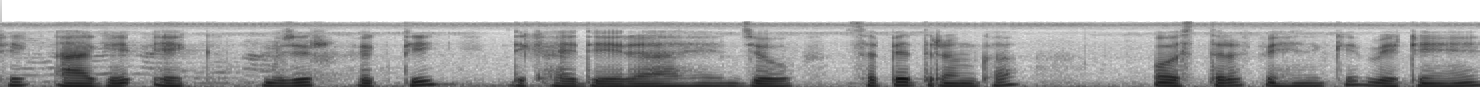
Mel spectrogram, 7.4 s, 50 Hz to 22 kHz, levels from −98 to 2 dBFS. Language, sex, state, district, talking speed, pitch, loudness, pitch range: Hindi, male, West Bengal, Alipurduar, 140 wpm, 120 Hz, -16 LUFS, 115-135 Hz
